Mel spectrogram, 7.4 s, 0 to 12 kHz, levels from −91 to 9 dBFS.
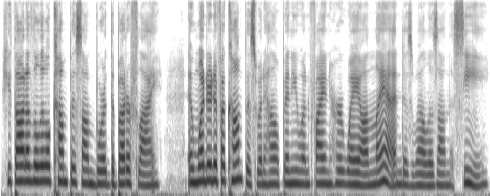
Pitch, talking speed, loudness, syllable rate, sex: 225 Hz, 235 wpm, -17 LUFS, 5.6 syllables/s, female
